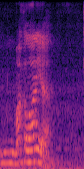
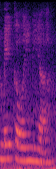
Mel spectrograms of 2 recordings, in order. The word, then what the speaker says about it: Macalania: and we're off to Macalania this is it's not Melania or Mak it's Macalania a I got school by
